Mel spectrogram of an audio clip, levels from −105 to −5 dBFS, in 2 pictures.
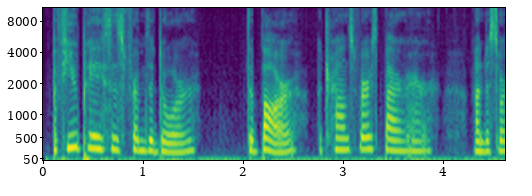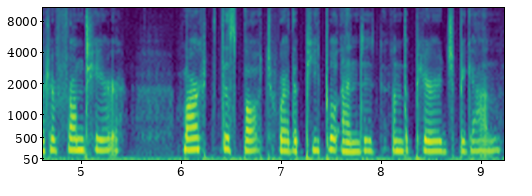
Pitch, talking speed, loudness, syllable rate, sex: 225 Hz, 175 wpm, -18 LUFS, 5.3 syllables/s, female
